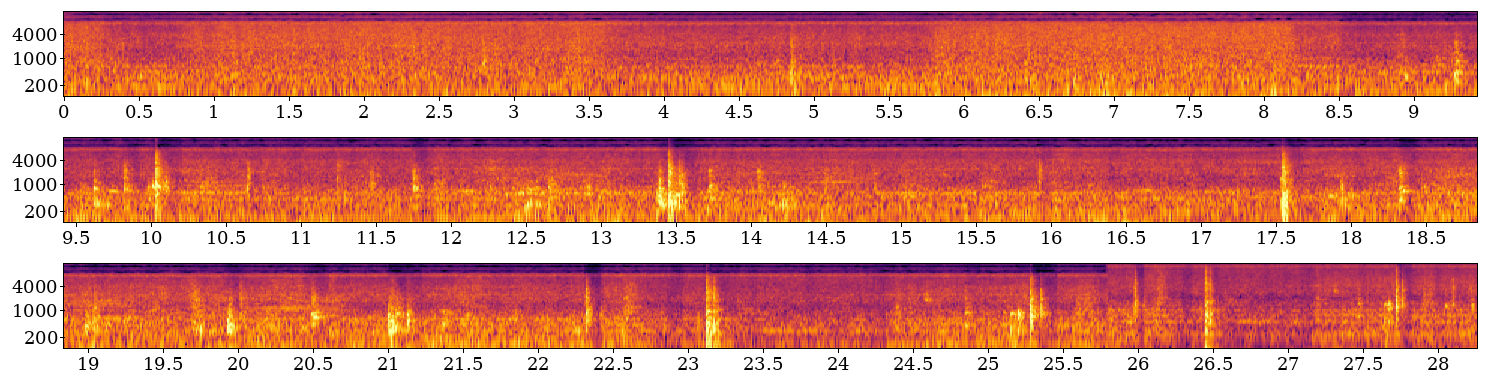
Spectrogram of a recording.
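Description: Band saw running and cutting through a stack of small wood pieces, a steady hissing noise for about the first eight seconds. After that come uneven rubbing and scraping strokes with scattered sharp knocks as the wooden box is worked over by hand, likely sanded.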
